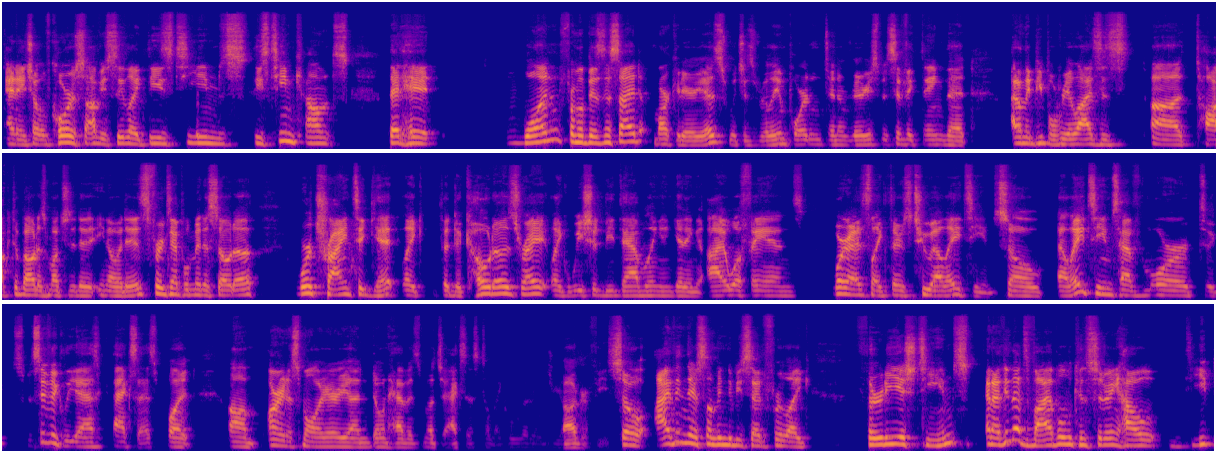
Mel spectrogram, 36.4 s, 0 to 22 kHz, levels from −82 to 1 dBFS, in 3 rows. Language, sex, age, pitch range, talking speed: English, male, 20-39, 130-175 Hz, 195 wpm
